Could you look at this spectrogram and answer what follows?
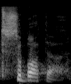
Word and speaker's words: Tsubota: I need to practice my Japanese pronunciation. All right. Makoto Tatsubota. Right. Tsubota.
